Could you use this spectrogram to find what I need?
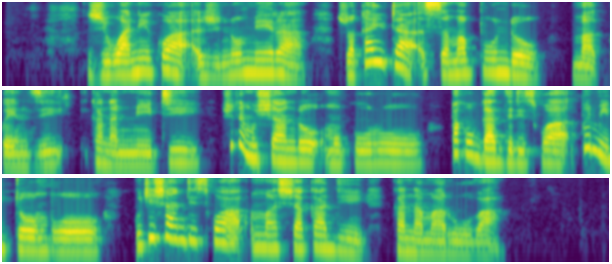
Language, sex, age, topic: Ndau, female, 25-35, health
